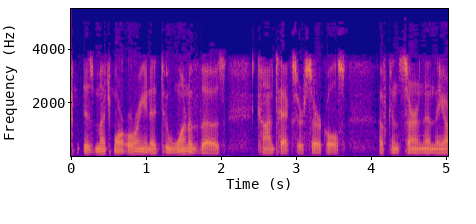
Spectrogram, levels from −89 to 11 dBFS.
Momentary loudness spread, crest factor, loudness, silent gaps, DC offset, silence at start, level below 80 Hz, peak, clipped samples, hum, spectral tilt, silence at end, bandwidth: 9 LU; 20 dB; -24 LUFS; none; under 0.1%; 0 s; -58 dBFS; -4 dBFS; under 0.1%; none; -9 dB/octave; 0 s; 5.2 kHz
